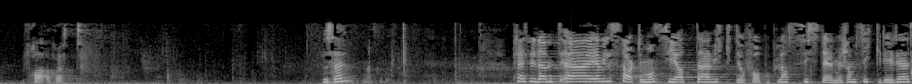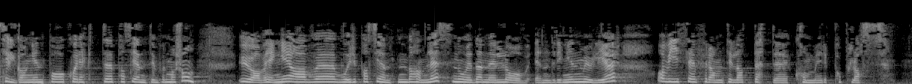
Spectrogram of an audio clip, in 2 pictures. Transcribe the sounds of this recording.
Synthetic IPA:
fɾɑʁœt̪ | hʉs | pʰɾɛsɪd̪ɛnt̪jæɪʋɪlst̪ɑːʈəmɛɔsiːɑt̪̚d̪ɛæɾʋɪkt̪ɪɔfoːpʰɔpʰlɑsːʏst̪eːməʂɔmsɪkɾəɾt̪ʰɪlɡɑŋːənpʰɔkʰʊɾɛkt̪pʰɑsɪɛnt̪ɪnfɔɾmɑʂuːn | ʉːɑʋhɛŋːɪɑʋʋʊɾpʰɑsɪɛnt̪n̩bəhɑnd̪ləsnuːəd̪ɛnːəloːʋɛnd̪ɾɪŋənmʉːlɪjøːɾʔɔʋɪseːɾfɾɑmːt̪ʰɪlɑt̪̚d̪ɛt̪ːəkʰɔmːəɾpʰɔpʰlɑs

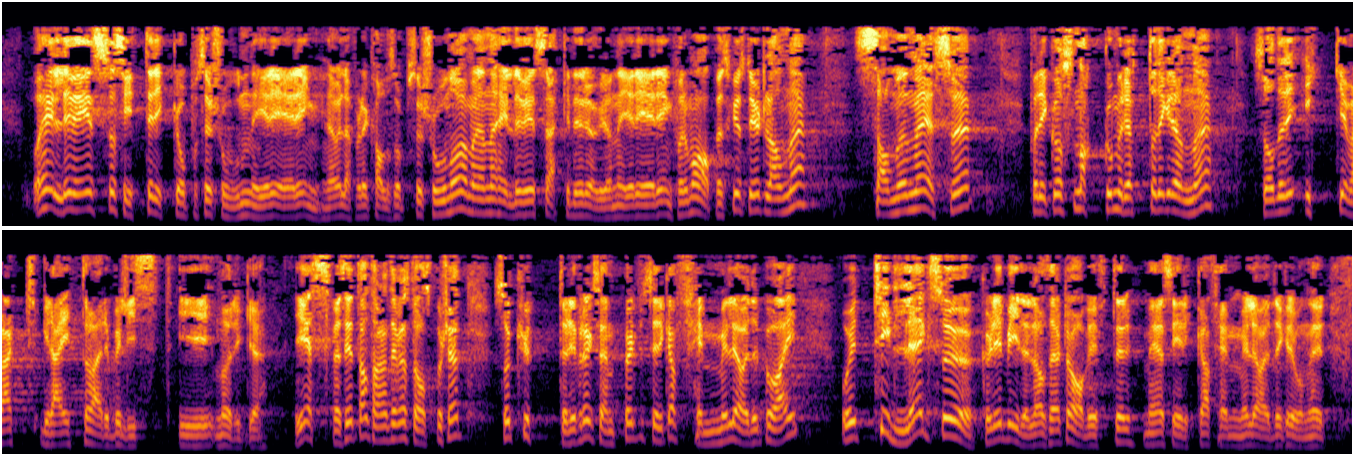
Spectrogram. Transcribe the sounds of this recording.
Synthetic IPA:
ʔɔhɛld̪ɪʋiːsːɔsɪt̪ːəɾɪkːəɔpʊsɪʂuːnn̩ɪɾɛjeːɾɪŋd̪ɛæɾʋɛld̪æfɔɖɛkʰɑlːəsɔpʊ̥sɪʂuːnnoːmɛnhɛld̪ɪʋiːsːɔæɾɪkːəd̪ɪɾøːɡɾøːnəɪɾɛjeːɾɪŋfɔɾɔmɑːpeːskʉəst̪yːʈlɑnːə | sɑmːənmɛɛsʋeː | fɔɖ̪ɛɪkːəɔsnɑkːəɔmɾœt̪ːɔd̪ɪɡɾœnːəsɔhɑd̪ːəd̪ɛʔɪkːəʋæʈːɡɾæɪt̪ɔʋæːɾəbəlɪst̪ɪnɔɾɡə | ɪɛsʋeːsɪt̪ːɑlt̪ʰæɳɑt̪iːʋəst̪ɑːt̪sbʉʂɛt̪ːsɔkʰʉt̪ːəɖɪfɔɾɛksɛmpəlsɪɾkɑfɛmːɪlɪɑɾd̪əɾpɔʋæɪ | ɔɪt̪ʰɪlːɛɡsɔøːkəɖɪbiːd̪əɾlɑseːʈəɑːʋjɪft̪əɾmɛsɪɾkɑfɛmːɪlɪɑɾd̪əɾkʰɾuːnəɾ

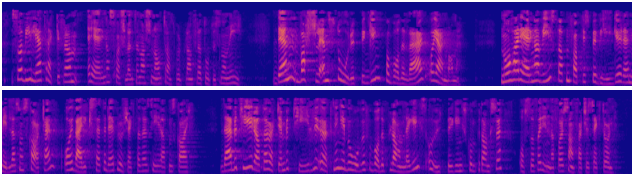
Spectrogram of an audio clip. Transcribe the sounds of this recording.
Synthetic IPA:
sɔʋɪljæɪt̪ʰɾɛkːəfɾɑmɾɛjeːɾɪŋɑsfɔʂɭɑːɡ̚t̪ʰɪlnɑʂʊnɑːlt̪ʰɾɑnspɔʈ̚pʰlɑːnfɾɑt̪ʰuːt̪ʰʉːsən̩ɔniː | d̪ɛnʋɑʂləɾɛnst̪uːɾʉːt̪̚bʏɡːɪŋpʰɔboːd̪əʋæːɡɔjæːɳbɑːnə | noːɦɑɾɛjeːɾɪŋɑʋiːst̪ɑt̪̚d̪ɛnfɑk̚t̪ɪsk̚bəʋɪlɡəɖɛmɪd̪lɑsɔmskɑːʈʰælɔɪʋæɾksɛt̪ːəɖɛpʰɾʊʂɛkt̪ɑd̪ɛnsiːəɾɑt̪̚d̪ɛnskɑːɾ | d̪ɛæbət̪ʰyːɾɑt̪̚d̪ɛhɑɾʋæʈːɪɛnbət̪ʰyːd̪əlɪʔøːknɪŋɪbəhuːʋəfɔɾboːd̪əpʰlɑːnlɛɡɪŋsɔʉːt̪̚bʏɡːɪŋskʊmpət̪ʰɑŋsə | ʔɔsːɔfɔɾɪnːɑfɔɾsɑmfæʂɪsɛkt̪ʊəɳ

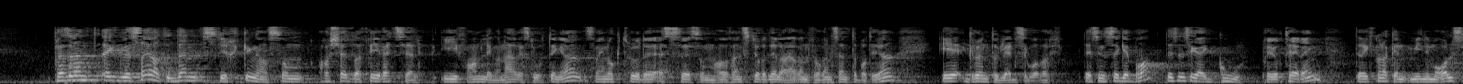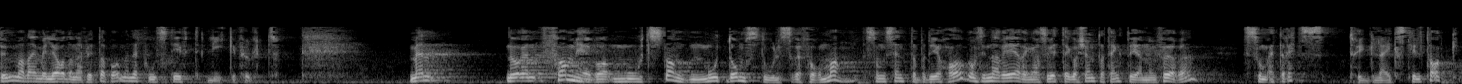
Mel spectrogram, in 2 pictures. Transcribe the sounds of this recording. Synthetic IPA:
pʰɾɛsɪd̪ɛnt̪ɛɡʋɪlsæɪɑt̪d̪ɛnst̪ʏɾkɪŋɑsɔmhɑɾʃɛd̪ːɑfɾiːʁɛt̪sjɛlpɪfɔɾhɑnd̪lɪŋɑnəhæːɾɪst̪uːʁt̪ʰɪŋəsɔmɛɡnɔkːt̪ʰɾʉːɾd̪ɛʔɛ̰sʋesɔmhɑɾɪnst̪œɾːəd̪eːlɑʋæːʁənfɔʁɛnsɛnt̪əʁpɑʁt̪iːə | ɛɡɾʉnt̪ɪlɔɡ̪leːd̪əsɛɡoːʋəʁ | d̪̥ɛsʏnsɛɡæɾbɾɑːd̪̥ɛsʏnsɛɡæɡuːpʰɾɪʊɾɪt̪ʰeːɾɪŋd̪̥ɛɾɪkt̪ənɔkːənmɪnɪmɑːlsʉmːəd̪æɪmɪlɪɑʁd̪ɑnɛnflʏt̪ːɑpʰɔmɛnd̪ɛæɾpʰusɪ̥t̪ʰiːft̪lḭːkəfʉlt̪ | mɛn | nɔɾɛnfɾɑmheːʋəmuːt̪st̪ɑnd̪n̩muːt̪̚d̪ɔmst̪uːlsɾɛfɔɾmɑsɔmsɛnt̪əɾpɑt̪iːəhɑɾɔmsiːnəɾɛjeːɾɪŋɑɾsɔʋɪt̪ːɛɡhɑɾʃœnt̪ɔhɑt̪ʰɛŋk̚t̪ɔjɛnːʊmføːɾə | sɔmʔɛt̪ɾɛt̪s | t̪ʰɾʏɡlæɪkst̪ʰɪlt̪ʰɑːk

